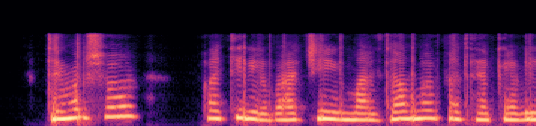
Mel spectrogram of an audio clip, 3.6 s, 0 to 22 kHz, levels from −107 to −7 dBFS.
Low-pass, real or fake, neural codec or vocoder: 7.2 kHz; fake; codec, 16 kHz, 2 kbps, FreqCodec, smaller model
